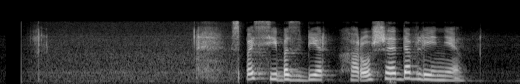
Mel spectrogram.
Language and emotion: Russian, neutral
